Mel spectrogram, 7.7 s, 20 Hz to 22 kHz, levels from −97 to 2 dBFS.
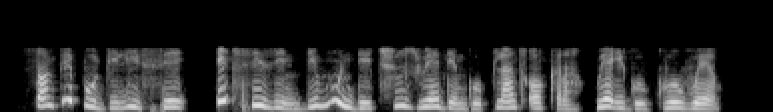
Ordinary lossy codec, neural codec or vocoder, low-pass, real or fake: none; codec, 16 kHz, 8 kbps, FreqCodec, larger model; 3.6 kHz; fake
